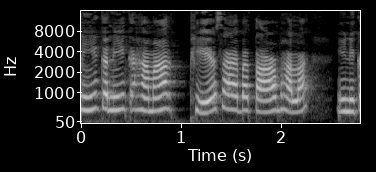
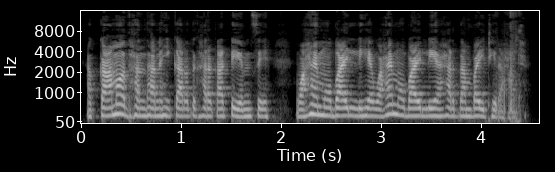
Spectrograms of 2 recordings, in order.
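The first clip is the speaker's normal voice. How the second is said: grumbling grandmother; 9 semitones lower than usual. Acted. Grandmother complains about daughter-in-law.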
